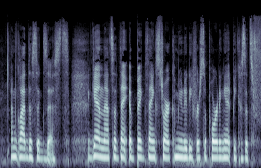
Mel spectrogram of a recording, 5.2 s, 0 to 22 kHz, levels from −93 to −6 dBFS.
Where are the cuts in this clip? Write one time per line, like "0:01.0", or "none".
0:01.8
